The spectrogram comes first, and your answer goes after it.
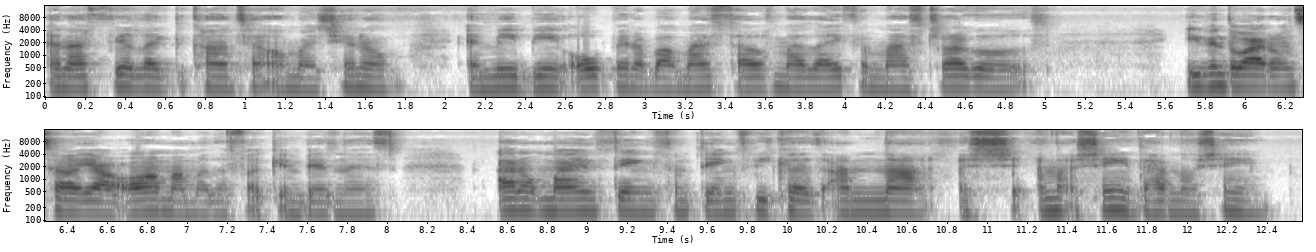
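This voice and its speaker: A young American woman from Connecticut talks straight to her viewers in a loose storytime. Her voice sits slightly low, with her own hard-to-place accent. She is blunt and profane, and her talk is strung together with "like" and "you know". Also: completely flat delivery, fairly quick, darkish tone. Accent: her own distinctive American accent. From Connecticut, USA. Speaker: YouTuber. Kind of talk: candid storytime monologue.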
